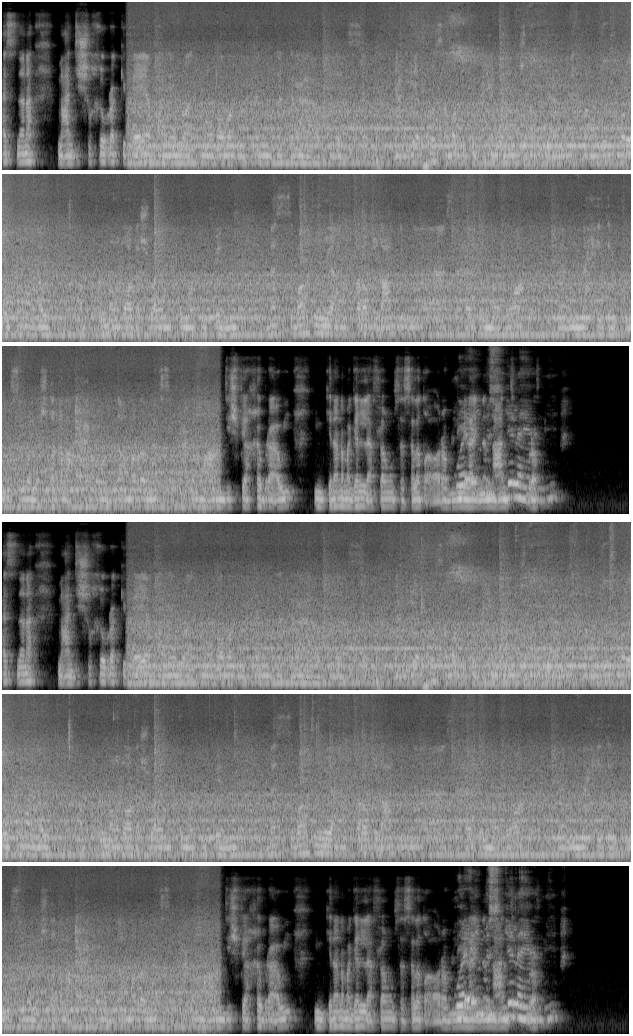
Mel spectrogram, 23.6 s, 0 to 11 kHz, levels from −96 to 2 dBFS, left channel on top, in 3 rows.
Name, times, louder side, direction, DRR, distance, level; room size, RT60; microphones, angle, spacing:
voice 1, 0.0-8.4 8.8-22.4, left 2 dB, 25° left, 0.9 m, -30 dB
sound 1, 1.5-18.5, left 1 dB, 5° left, 0.4 m, -27 dB
sound 2, 6.8-11.9, right 2 dB, 45° right, 2.9 m, -44 dB
voice 2, 7.8-8.4 21.4-22.8, right 1 dB, 70° right, 2.9 m, -29 dB
13.0 x 4.5 x 3.6 m
head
